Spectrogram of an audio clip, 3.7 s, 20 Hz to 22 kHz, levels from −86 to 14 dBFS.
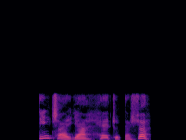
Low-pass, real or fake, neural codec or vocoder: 7.2 kHz; fake; codec, 16 kHz, 2 kbps, FreqCodec, larger model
